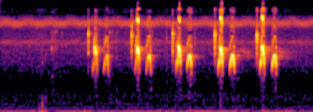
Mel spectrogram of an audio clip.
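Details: Male bar-winged prinia singing a variant phrase, phone-recorded as training song for caged birds: five double-noted chirps, each a high note dropping to a lower one, repeated about twice per second.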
